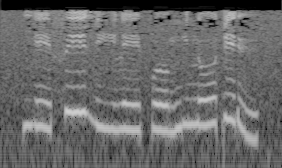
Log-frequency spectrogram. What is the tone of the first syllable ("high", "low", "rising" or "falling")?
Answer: low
